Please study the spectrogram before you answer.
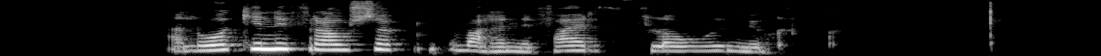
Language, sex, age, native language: Icelandic, female, 60-69, Icelandic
